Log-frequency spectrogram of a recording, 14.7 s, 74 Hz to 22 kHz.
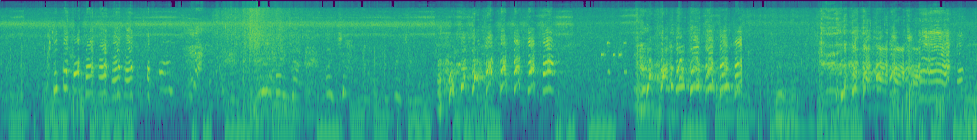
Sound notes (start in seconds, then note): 3.2 fails to hold in laughter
